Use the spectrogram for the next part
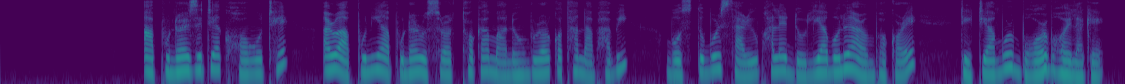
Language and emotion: Assamese, fearful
